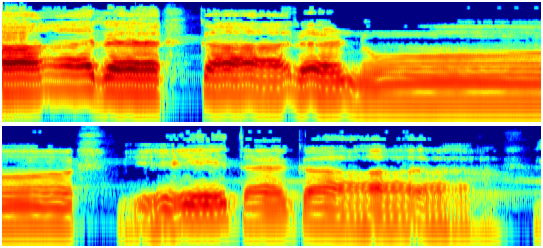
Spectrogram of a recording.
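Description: A male voice singing a Sanskrit verse in Carnatic style, in raga Sahana, with wavering ornaments on the notes. There is a long steady held note in the middle and short breaks for breath about one and a half and four and a half seconds in.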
